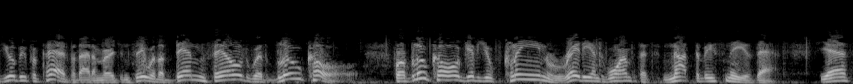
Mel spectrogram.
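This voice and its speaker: An American man announcing in polished, emphatic 1940s radio style, like a sponsor's pitchman. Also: husky. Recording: muffled old 1940s radio broadcast.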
